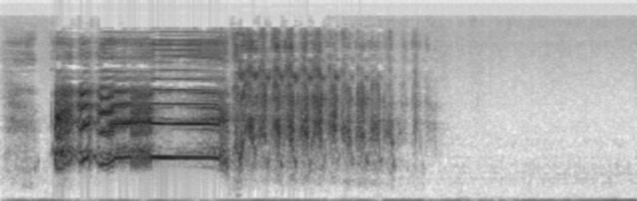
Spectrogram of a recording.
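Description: A rooster crows loudly in a long, wavering cock-a-doodle-doo, its bright harmonic call rising then holding, followed by a burst of rough, noisy squawking that fades out into quiet.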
